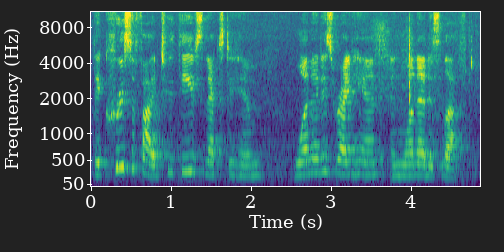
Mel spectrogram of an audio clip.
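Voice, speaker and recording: A woman narrating a scripted dramatic Bible reading, telling the story in a deliberate, expressive way. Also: fairly high pitch, a little hiss or hum. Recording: roomy live hall, faint music.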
